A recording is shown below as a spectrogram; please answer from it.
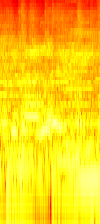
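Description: Live country band playing: electric and acoustic guitars, pedal steel guitar and drums, with a steady beat.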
